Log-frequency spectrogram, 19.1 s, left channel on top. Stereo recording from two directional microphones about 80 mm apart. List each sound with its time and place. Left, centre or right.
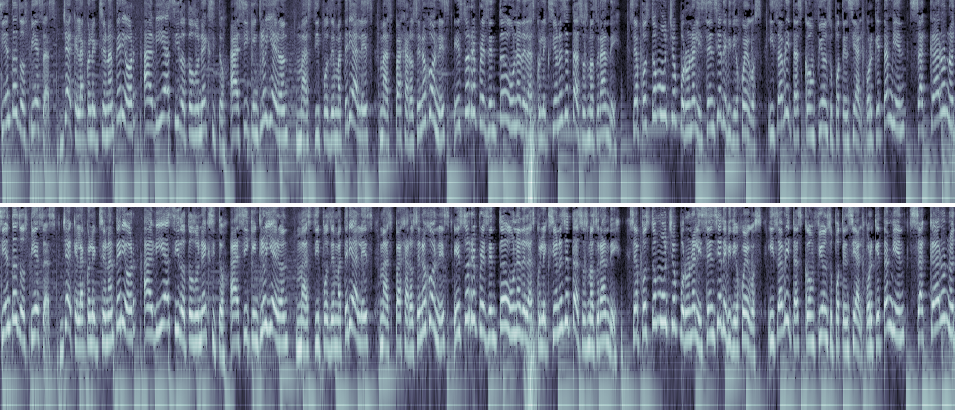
1.3 s a woman's voice: right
